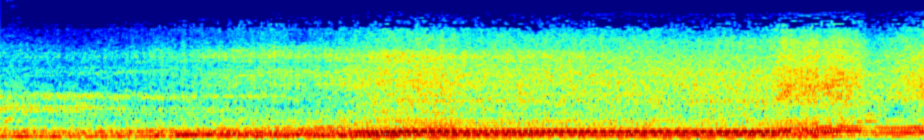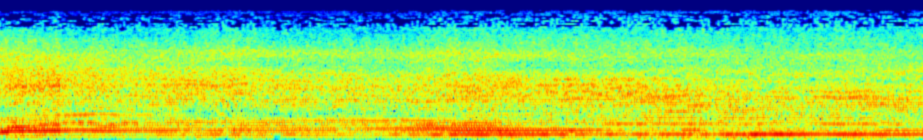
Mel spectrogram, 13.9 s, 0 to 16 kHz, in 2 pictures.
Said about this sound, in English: John sent me a video of Cole driving the tractor. So first time ever he jumped on a 4-engine mod. This was in Tulare, you said? This is in Turlock.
